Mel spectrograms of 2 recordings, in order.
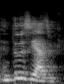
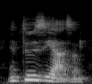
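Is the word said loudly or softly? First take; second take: loudly; softly. First: The word is said at a higher volume. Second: The word is said at a lower volume. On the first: "each time you say it, raise your vol- volume" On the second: "each time you say it, raise your vol- volume"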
